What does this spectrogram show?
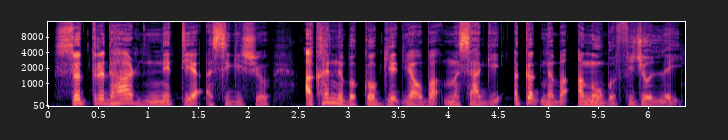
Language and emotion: Manipuri, neutral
